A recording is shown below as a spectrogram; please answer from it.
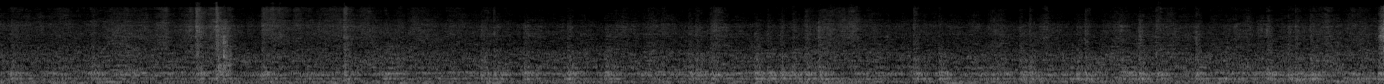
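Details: Forest-dwelling wild bees hum around their nest as dark honeycomb is gathered in the season's final harvest; a continuous low drone sits beneath dense, hissy background noise with occasional faint knocks.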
